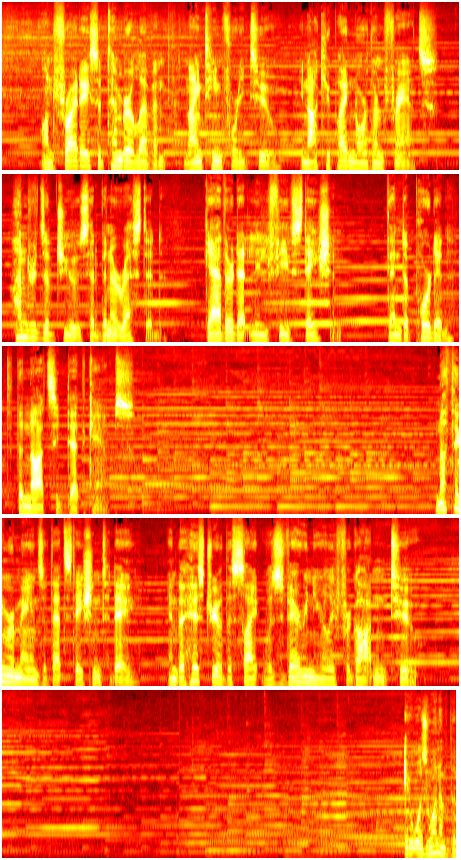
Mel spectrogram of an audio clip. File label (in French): Narration docu WW2 US; France 5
